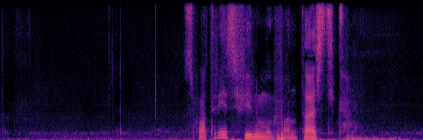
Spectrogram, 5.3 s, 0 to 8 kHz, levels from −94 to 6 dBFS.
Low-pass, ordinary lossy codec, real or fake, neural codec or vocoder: none; none; fake; codec, 16 kHz, 2 kbps, X-Codec, WavLM features, trained on Multilingual LibriSpeech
